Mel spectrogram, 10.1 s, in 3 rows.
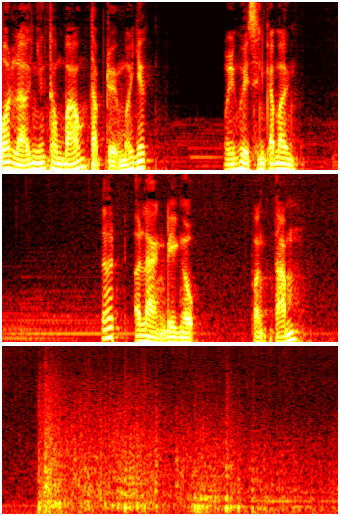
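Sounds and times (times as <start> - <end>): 
speech: 0.0 - 1.6, 2.2 - 3.0, 4.4 - 6.4
heavy rain pouring in a village on the morning of the first day of Tet: 3.1 - 10.0
deep rumble of thunder: 7.0 - 10.0.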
